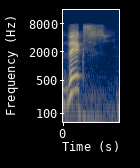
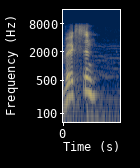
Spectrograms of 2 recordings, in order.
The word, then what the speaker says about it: Vixxen: Is it Vix or Vixxen? – Either's fine.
